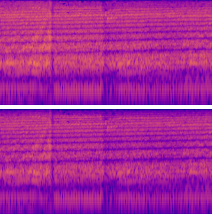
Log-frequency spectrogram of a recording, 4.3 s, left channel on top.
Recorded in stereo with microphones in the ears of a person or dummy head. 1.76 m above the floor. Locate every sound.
0.0 s a drone: 25° left (ahead or behind); by 4.3 s 15° left (ahead or behind)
